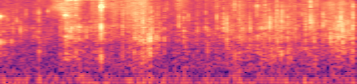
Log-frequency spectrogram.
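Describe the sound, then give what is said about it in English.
A soft, continuous crinkling of a Swiss first aid kit pouch with a heartbeat medical logo being squeezed, with dense crackly rustles and a few sharper snaps throughout, fairly quiet and with no talking. “Make some nice crinkles if you squish it.”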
